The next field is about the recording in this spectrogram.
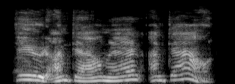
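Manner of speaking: high, very slow, laid-back bro drawl.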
